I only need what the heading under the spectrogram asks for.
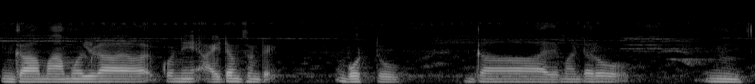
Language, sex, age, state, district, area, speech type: Telugu, male, 18-30, Telangana, Ranga Reddy, urban, spontaneous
